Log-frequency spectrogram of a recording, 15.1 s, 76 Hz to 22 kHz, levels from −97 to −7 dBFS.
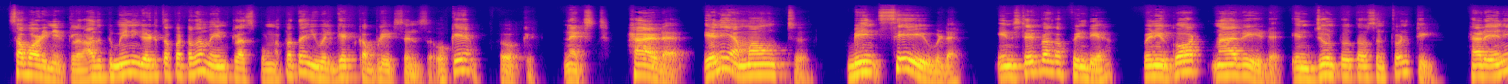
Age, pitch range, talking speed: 60-79, 110-150 Hz, 115 wpm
